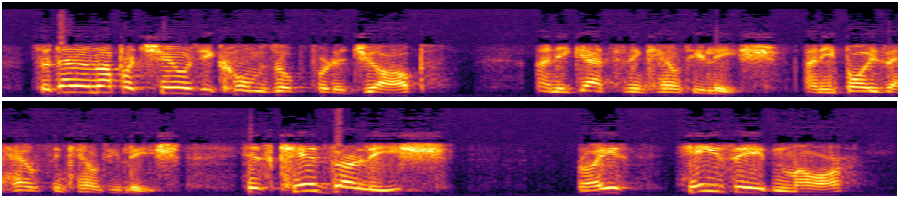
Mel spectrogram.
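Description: A man in a Dublin accent talks at a fairly quick pace. His loudness stays very even. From Dublin, Ireland (working class). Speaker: caller. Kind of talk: phone-in call. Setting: phone call.

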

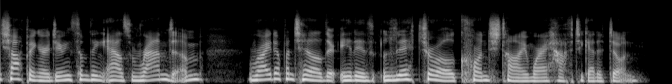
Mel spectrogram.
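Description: With an Irish accent, a woman of medium pitch speaks at a moderate pace and ordinary pitch variation, the background quiet and the sound dry and close with no echo. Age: 30s. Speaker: podcast host, marketing consultant and business mentor. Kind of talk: personal monologue.

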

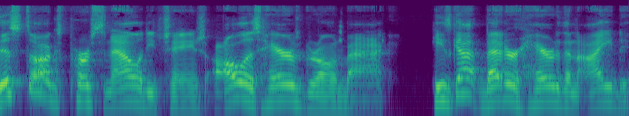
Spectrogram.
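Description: Over a quiet background, a man talks at a fairly quick pace with lively intonation. It is a plain, everyday voice. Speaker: supplement company co-founder. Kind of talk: casual interview chat.

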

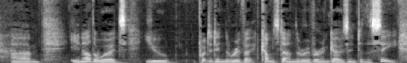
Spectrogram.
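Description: In a room with audible echo and noticeable background noise, a man speaks fairly quickly in a monotone, flat way at medium pitch. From England. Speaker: marine science professor. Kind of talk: radio interview.

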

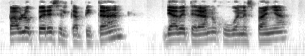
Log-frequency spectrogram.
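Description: A man speaks in a normal speaking voice at a moderate pace, his intonation fairly even. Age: 20s. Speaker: sports journalist. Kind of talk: casual chat.

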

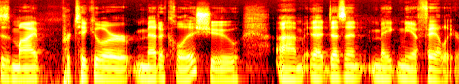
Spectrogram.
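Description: An ordinary speaking voice with an American accent moves at a moderate pace on a very clean recording, silent background. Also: man. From Texas, Tomball. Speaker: pastor. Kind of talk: interview.

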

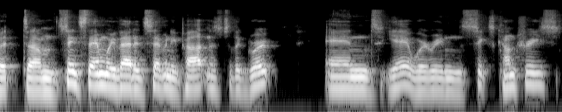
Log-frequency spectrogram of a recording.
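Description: A man with an Australian accent speaks at a moderate pace and a medium pitch. His pitch varies in an ordinary way over a quiet background. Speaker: marketing consultant and author. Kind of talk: casual interview.

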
